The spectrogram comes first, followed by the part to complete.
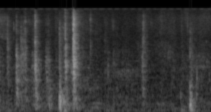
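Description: A few short clicks and knocks from the sofa bed's locks and fold-down legs being handled under its wooden frame: a sharp knock about three quarters of a second in and a lighter one near the end.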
